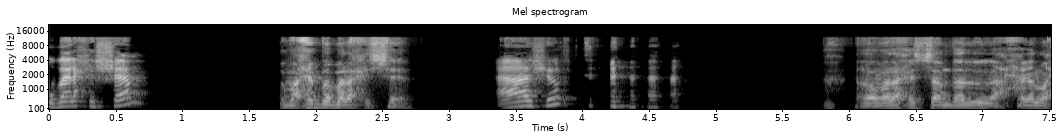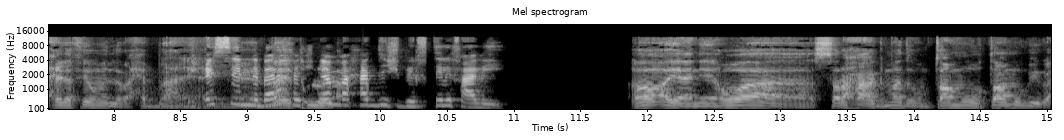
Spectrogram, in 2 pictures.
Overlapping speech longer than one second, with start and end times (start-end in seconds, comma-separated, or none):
8.6-9.8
